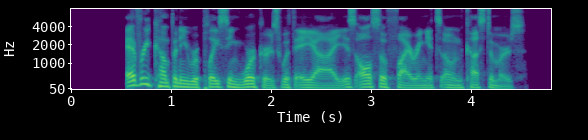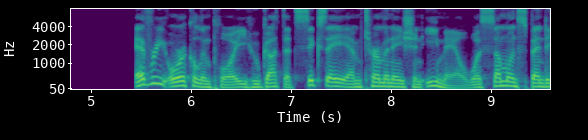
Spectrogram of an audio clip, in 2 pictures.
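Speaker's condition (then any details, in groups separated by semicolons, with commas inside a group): No condition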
